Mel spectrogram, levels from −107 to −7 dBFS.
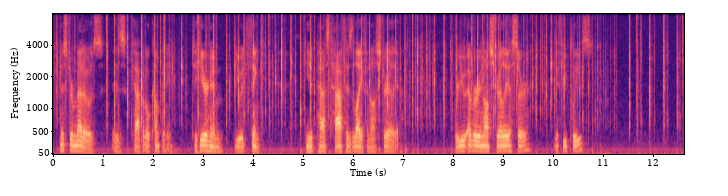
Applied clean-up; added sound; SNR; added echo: none; Typing; 6 dB; none.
